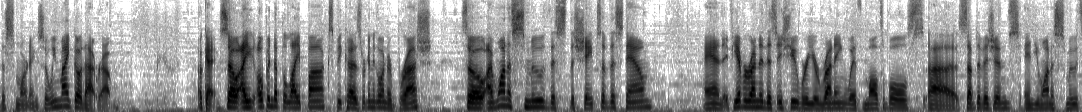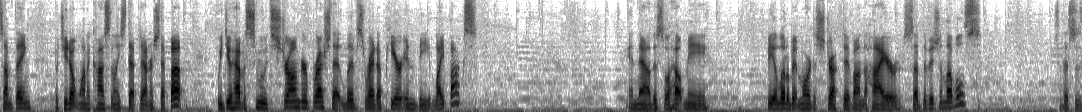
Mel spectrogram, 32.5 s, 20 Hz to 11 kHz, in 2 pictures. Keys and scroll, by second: 22.4 ,, 23.0 ,.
